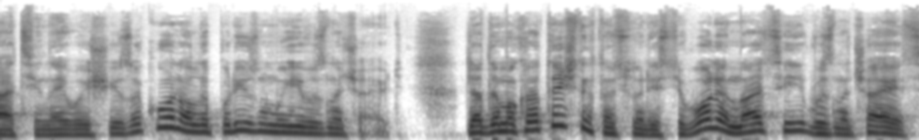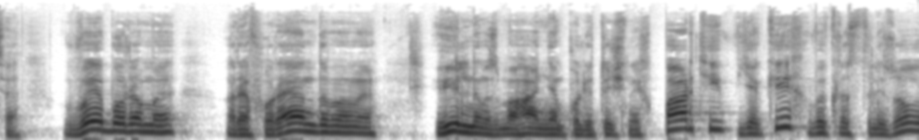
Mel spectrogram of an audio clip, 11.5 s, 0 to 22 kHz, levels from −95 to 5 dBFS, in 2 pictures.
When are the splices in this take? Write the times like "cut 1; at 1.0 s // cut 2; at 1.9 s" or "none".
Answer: none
